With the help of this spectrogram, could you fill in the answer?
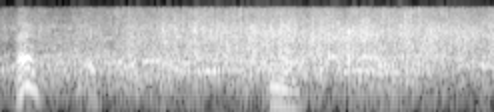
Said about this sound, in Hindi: अभी जो मैं डायलॉग बोलता हूं इंसिडेंट, उसके बाद अब तालियां बजाना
